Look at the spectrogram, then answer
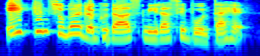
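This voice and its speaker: A woman's voice: mid-range voice, very animated, moderate pace, a little mellow. A woman narrating a scripted moral bedtime story as its storyteller.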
